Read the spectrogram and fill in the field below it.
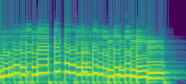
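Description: An electric guitar with distortion, chorus and reverb effects plays a major-sounding blues phrase, a quick run of picked notes and bends, loud and close with no talking, ringing out at the end.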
